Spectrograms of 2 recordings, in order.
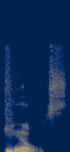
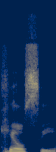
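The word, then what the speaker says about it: Kelce: to me he but their their name is pronounced Kel not Kelsey wow so they just went along with it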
